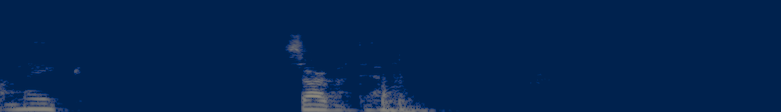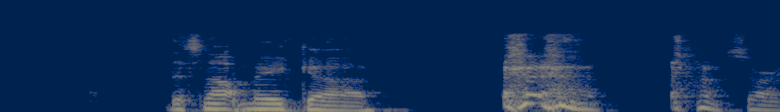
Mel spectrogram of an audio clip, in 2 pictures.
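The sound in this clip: A man coughs and clears his throat after swallowing something, a few short rough bursts separated by silences, with brief speech in between.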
